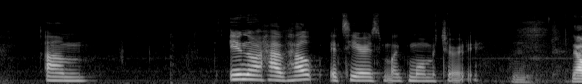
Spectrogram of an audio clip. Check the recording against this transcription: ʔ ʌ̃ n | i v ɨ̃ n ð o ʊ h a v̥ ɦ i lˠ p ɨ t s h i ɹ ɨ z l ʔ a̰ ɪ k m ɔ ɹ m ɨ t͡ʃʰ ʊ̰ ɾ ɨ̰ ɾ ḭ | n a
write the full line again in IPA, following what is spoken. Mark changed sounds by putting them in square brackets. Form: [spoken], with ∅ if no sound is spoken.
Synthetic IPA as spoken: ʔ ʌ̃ [m] | i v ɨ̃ n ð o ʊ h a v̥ ɦ [ɛ] lˠ p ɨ t s h i ɹ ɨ z l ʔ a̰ ɪ k m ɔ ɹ m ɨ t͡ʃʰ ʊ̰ [ɹ] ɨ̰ ɾ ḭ | n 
